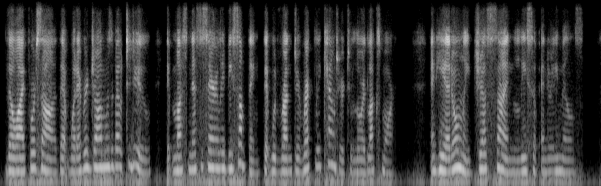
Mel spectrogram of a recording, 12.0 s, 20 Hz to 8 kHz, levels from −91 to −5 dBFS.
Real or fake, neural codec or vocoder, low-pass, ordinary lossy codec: real; none; 7.2 kHz; Opus, 24 kbps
